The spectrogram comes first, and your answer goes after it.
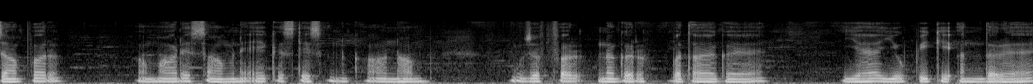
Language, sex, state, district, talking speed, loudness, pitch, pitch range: Hindi, male, Uttar Pradesh, Muzaffarnagar, 105 wpm, -18 LUFS, 135 Hz, 130-140 Hz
